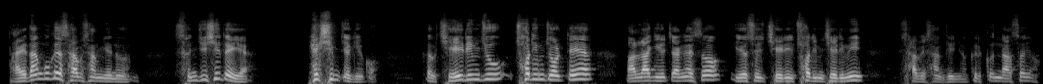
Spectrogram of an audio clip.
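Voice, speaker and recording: A man's voice: a little high, no room sound, studio quality. An older man with a Gyeongsang accent, preaching a sermon bluntly and questioning his congregation. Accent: Gyeongsang Korean. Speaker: pastor.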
